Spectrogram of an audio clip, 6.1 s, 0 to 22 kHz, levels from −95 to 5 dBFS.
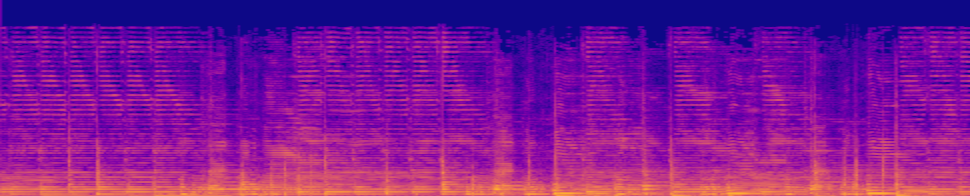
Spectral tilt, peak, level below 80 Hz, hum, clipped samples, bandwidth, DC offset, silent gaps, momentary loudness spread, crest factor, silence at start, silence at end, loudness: -5.5 dB/octave; -2 dBFS; -46 dBFS; none; under 0.1%; 19.5 kHz; 0.7%; none; 5 LU; 20 dB; 0 s; 0 s; -21 LUFS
